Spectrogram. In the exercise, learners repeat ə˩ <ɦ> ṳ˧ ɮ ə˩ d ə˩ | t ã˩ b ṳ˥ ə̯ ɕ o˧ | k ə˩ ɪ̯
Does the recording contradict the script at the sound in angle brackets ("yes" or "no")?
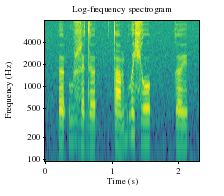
yes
